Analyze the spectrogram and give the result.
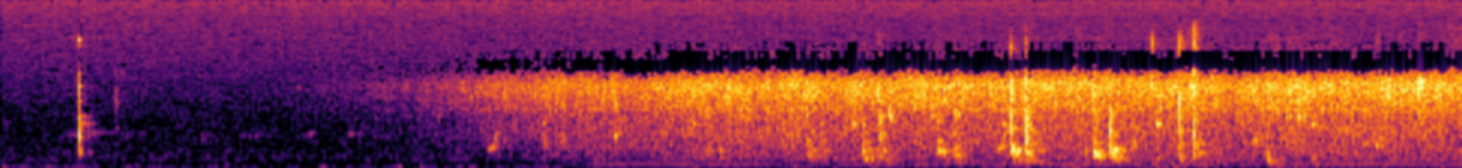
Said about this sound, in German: Wenn es hier regnet, regnet es nur so. Und meistens regnet es hier.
